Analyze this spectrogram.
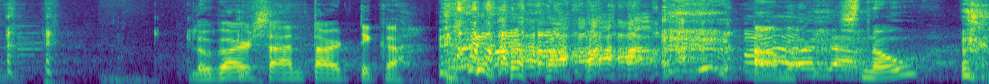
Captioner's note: laughing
